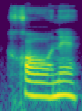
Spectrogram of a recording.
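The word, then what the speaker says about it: خانه: Letter H sometimes is pronounced as H, like here in Kuh, and sometimes it's pronounced as E, like Khane.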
